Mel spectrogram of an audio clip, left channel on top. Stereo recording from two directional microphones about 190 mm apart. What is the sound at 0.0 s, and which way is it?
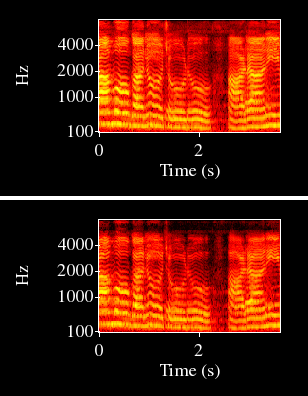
Music, 20° left (ahead or behind).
